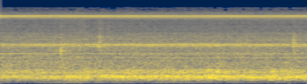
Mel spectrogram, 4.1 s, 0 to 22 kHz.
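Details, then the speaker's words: Original 1941 Westinghouse 1 HP three-phase lathe motor from a 13-inch South Bend, after cleaning and new bearings, running on a VFD: smooth even hum, steady high tone, no knocking or grinding; bearings quiet and healthy. "and quiet that's where I like so while she's running a couple pumps of grease in there"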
